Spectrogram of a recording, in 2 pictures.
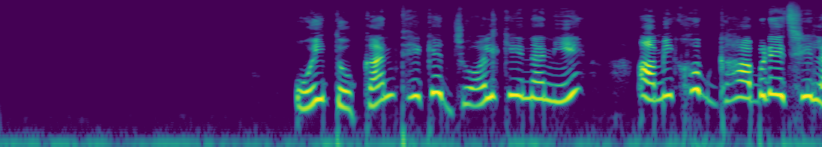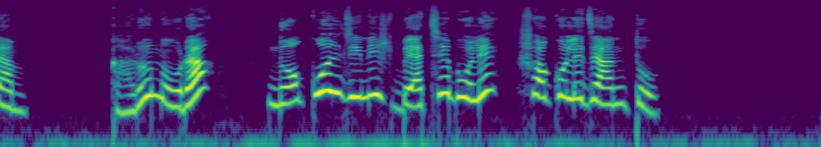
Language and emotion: Bengali, fearful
